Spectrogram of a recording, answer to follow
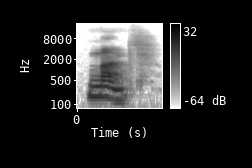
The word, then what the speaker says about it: month: The O spelling is going to be realized as an like in my pronunciation of the word stuff. And that TH is not going to have any phonation or buzz here in your vocal folds.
